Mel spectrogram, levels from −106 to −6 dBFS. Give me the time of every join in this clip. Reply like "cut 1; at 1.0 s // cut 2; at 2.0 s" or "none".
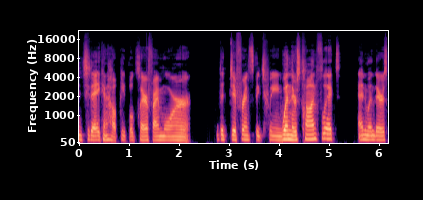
cut 1; at 4.1 s

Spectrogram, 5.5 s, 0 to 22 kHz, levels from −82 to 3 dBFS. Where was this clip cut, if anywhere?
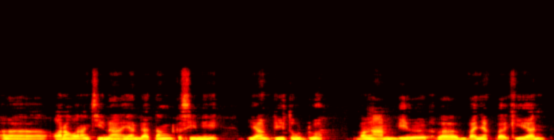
cut 1; at 2.3 s // cut 2; at 3.4 s

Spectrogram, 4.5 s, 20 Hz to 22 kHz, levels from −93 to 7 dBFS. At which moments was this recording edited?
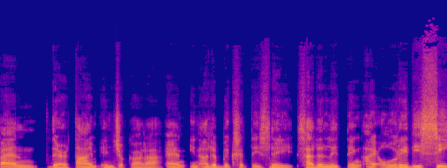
cut 1; at 2.7 s

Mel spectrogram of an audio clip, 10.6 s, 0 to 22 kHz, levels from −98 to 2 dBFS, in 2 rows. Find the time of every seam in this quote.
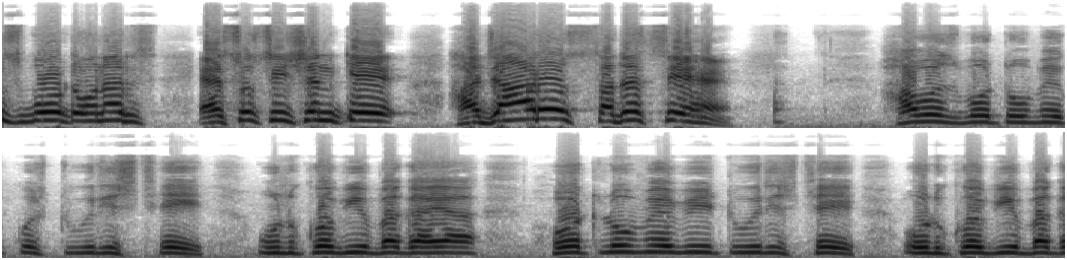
cut 1; at 3.9 s

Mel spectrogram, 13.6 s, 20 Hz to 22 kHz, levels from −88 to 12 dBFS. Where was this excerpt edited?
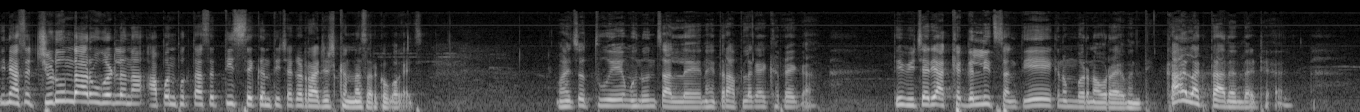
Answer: none

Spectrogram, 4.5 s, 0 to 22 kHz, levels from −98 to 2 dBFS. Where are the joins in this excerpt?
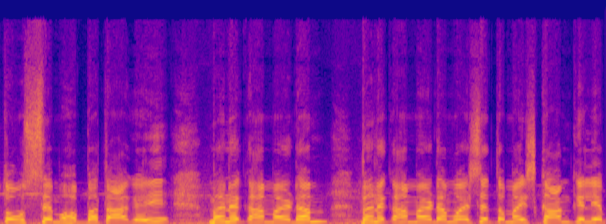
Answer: none

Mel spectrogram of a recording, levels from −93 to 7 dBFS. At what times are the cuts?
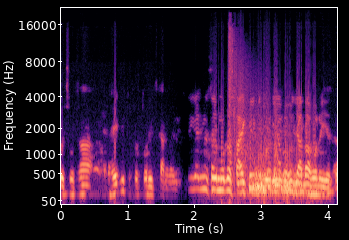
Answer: cut 1; at 2.0 s

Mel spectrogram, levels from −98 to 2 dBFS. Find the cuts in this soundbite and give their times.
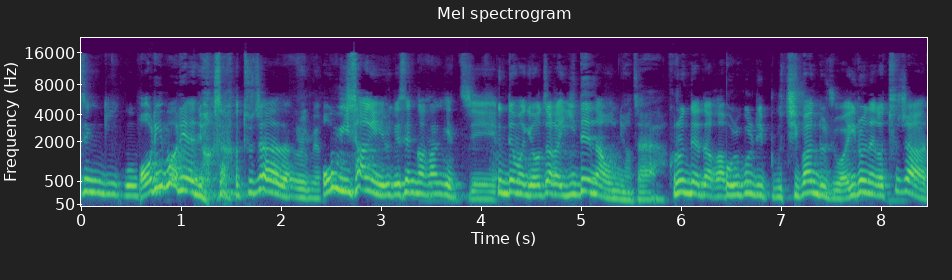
none

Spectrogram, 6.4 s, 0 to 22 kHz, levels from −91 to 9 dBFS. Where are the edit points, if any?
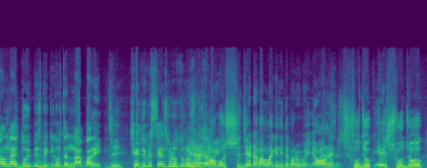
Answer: none

